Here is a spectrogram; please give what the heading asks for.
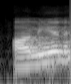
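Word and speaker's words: onion: ये लफ्ज़ अक्सर हम गलत प्रोनाउंस करते हैं। ये लफ्ज़ ओनियन हम पढ़ते हैं, ऑनियन पढ़ देते हैं, कोई ओनियन पढ़ देता है ना। तो ये लफ्ज़ ऑनियन है ना, आनियन है ना, ओनियन।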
